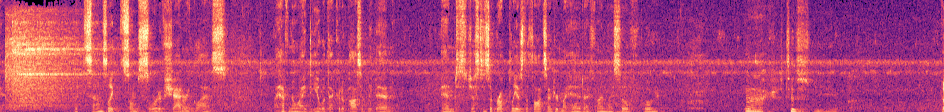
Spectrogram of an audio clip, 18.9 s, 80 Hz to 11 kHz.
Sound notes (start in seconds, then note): 0.3 glass shatters; 14.9 yawns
